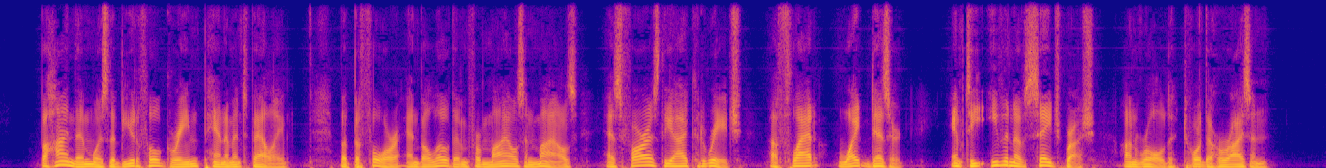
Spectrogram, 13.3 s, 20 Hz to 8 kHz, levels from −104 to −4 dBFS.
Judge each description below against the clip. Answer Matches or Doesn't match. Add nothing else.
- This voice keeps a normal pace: Matches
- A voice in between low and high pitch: Doesn't match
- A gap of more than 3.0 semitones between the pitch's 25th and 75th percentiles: Matches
